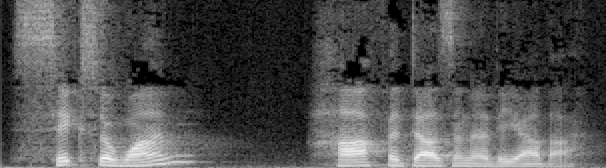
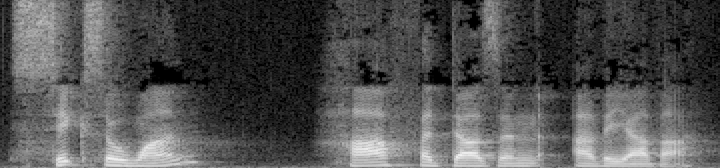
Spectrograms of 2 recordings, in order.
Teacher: I convert of into a schwa kind of sound. It just turns into a little vowel there when the word of is followed by another word that starts with a consonant sound.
